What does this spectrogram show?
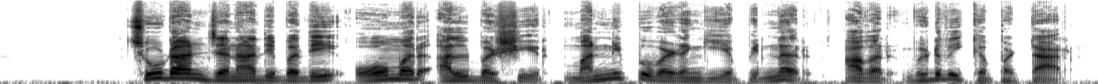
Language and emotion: Tamil, neutral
